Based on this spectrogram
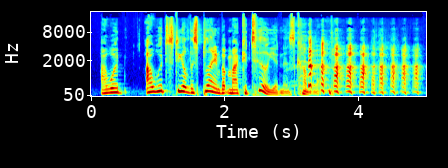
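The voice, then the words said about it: Exaggerated Southern belle accent. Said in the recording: “it borders on Scarlett O'Hara of southernness”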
